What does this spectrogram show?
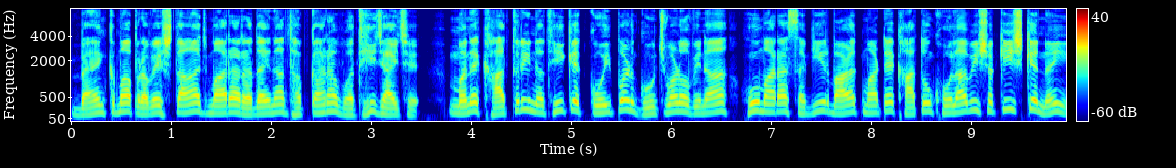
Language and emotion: Gujarati, fearful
